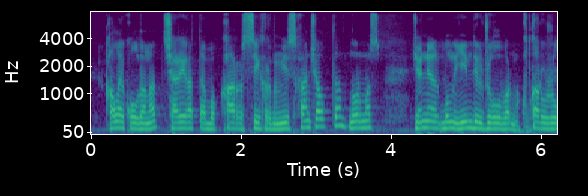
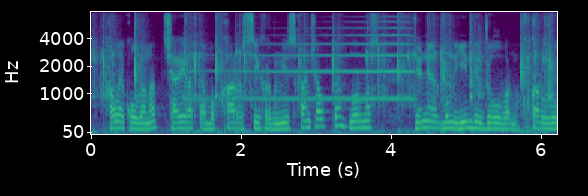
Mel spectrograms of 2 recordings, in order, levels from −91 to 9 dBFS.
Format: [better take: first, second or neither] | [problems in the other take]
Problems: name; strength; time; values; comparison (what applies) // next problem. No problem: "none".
first | background sound (Trumpet + Computer keyboard); 7 dB below the speech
